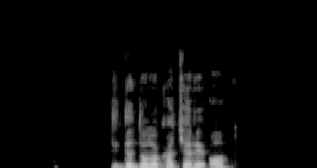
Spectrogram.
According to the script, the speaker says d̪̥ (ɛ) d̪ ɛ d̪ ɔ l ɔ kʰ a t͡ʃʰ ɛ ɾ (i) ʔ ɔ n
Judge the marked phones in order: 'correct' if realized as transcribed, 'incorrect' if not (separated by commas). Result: incorrect, correct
